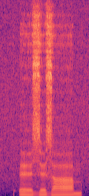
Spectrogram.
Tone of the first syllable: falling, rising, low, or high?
low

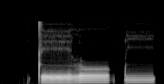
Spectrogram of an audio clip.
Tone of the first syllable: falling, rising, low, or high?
low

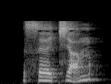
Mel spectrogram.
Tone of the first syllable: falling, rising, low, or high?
low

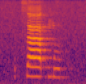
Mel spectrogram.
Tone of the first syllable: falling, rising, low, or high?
high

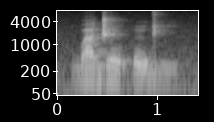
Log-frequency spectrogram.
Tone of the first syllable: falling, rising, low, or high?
high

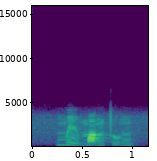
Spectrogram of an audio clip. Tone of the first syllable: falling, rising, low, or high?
falling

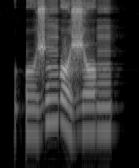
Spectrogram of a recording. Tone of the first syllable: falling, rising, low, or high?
low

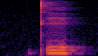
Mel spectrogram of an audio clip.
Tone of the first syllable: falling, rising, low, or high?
low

